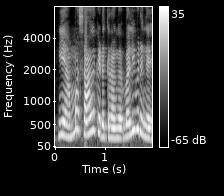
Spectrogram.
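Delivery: ordinary delivery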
